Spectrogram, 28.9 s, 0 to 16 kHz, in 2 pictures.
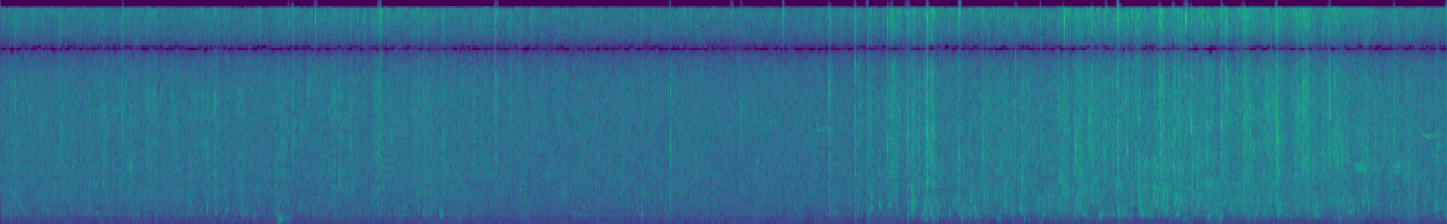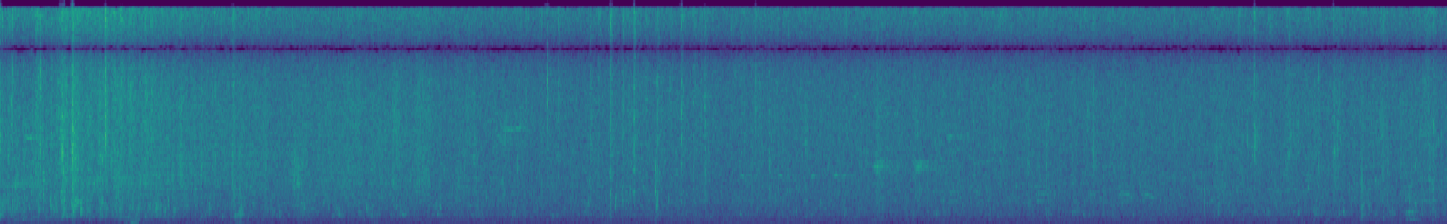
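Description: Steady rain pattering on a flooded lawn. For several seconds in the middle, about 9 to 16 seconds in, it grows louder and busier with splashing as golden retrievers run through the standing water nearby.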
